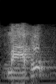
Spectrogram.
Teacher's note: 行的低声送气的，变成高声不送气。先按这个字母元音读啊，马步，哎， 第二个变成高声跟不送气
